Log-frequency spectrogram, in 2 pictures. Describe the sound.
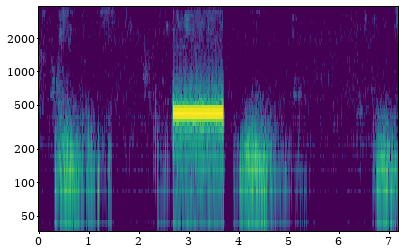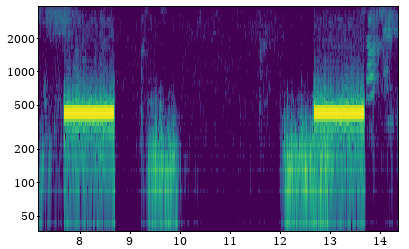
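Ringback tone on an outgoing phone call to a client: three long, steady beeps at even intervals. A voice talks quietly in the gaps between them.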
